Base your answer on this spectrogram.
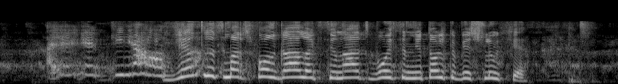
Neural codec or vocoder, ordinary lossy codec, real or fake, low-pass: codec, 16 kHz, 4.8 kbps, FACodec; none; fake; none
